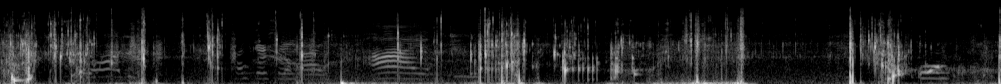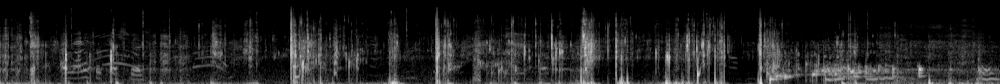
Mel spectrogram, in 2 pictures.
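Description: Pool water splashes and sloshes as the microphone dips in and out of the water.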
